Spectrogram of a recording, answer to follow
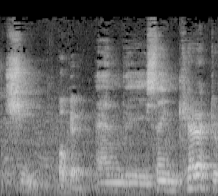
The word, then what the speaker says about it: qi: c sound okay so when you see Qi it's still pronounced Chi okay and the same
